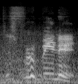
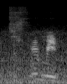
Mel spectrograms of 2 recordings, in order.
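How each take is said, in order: First: High, louder plea for a minute; bright high pleading take. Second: High but much softer; hushed echo of the plea; soft repeat. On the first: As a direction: ask up high and eager. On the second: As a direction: say it again softly, almost to yourself. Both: Shown as a demonstration.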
